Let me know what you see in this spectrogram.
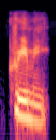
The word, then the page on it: creamy: Indian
